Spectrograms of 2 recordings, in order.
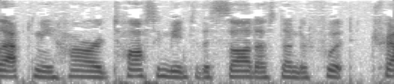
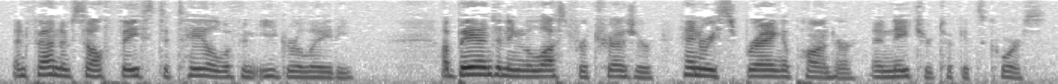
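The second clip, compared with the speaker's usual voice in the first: usual speaking voice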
